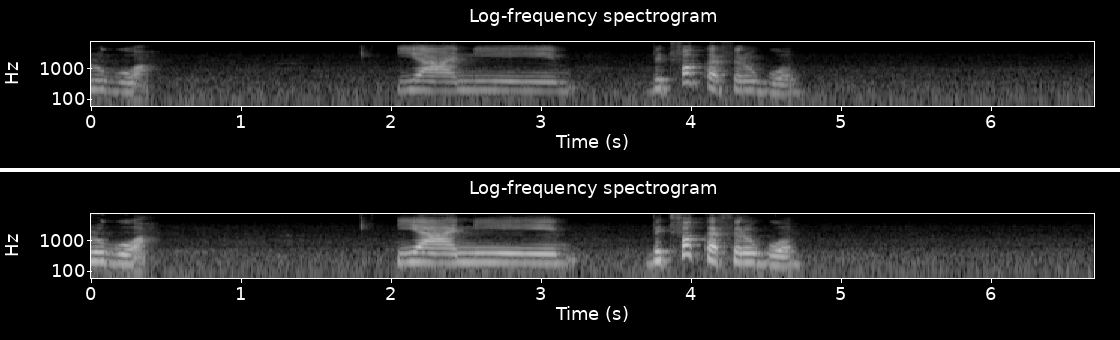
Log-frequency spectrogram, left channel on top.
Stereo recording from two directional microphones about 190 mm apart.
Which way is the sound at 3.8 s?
40° right (ahead or behind).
